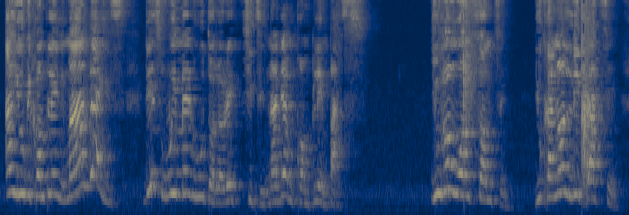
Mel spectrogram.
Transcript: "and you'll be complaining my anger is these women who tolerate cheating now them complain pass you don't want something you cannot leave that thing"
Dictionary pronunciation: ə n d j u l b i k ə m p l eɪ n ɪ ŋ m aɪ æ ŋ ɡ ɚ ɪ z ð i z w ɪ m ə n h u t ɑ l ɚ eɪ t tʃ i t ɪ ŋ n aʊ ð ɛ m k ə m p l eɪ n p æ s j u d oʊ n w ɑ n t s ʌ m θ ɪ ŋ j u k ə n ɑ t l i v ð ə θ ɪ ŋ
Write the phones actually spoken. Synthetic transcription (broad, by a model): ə n j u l b i k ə m p l eɪ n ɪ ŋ m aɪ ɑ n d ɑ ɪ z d i s w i m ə n h u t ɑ l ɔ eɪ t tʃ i t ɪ n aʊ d ɛ m k ə m p l eɪ n p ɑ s j u d oʊ n w ɑ n t s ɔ m t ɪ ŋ j u k ə n ɑ t l i v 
